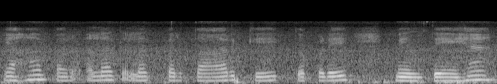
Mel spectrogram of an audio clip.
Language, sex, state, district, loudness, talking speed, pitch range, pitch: Hindi, male, Punjab, Fazilka, -17 LUFS, 110 wpm, 170-195 Hz, 180 Hz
